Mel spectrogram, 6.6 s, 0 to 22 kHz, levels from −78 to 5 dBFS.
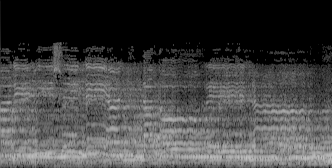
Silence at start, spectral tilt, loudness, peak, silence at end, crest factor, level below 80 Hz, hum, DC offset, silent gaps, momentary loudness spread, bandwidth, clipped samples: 0 s; -3.5 dB/octave; -20 LUFS; -8 dBFS; 0 s; 12 dB; -48 dBFS; none; under 0.1%; none; 1 LU; 8 kHz; under 0.1%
